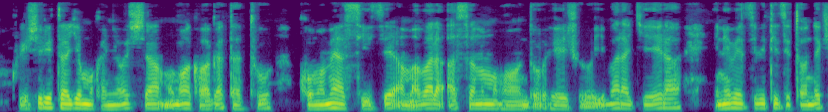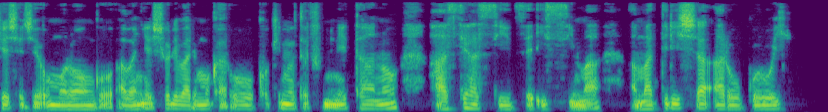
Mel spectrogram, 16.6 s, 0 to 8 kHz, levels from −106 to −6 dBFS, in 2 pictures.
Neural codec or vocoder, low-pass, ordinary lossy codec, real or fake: none; 7.2 kHz; MP3, 64 kbps; real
